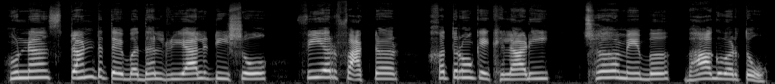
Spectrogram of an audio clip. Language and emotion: Sindhi, neutral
